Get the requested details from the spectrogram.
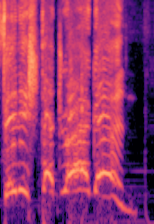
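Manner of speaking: mock very high screamed call. Acting out Rek'Sai's call while reviewing a fight: imitating someone screaming. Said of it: "He's screaming".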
